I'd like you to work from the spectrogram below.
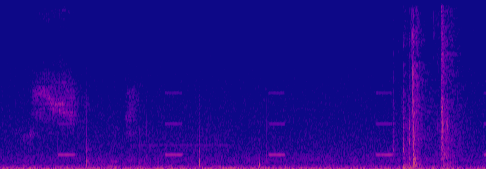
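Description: In Batman: Telltale, a telephone number is keyed in as a short series of spaced dial-tone beeps, followed by a few sharper clicks near the end, all fairly quiet.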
